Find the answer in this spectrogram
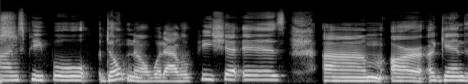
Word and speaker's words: alopecia: So this community of alopecia, that's how you say it?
